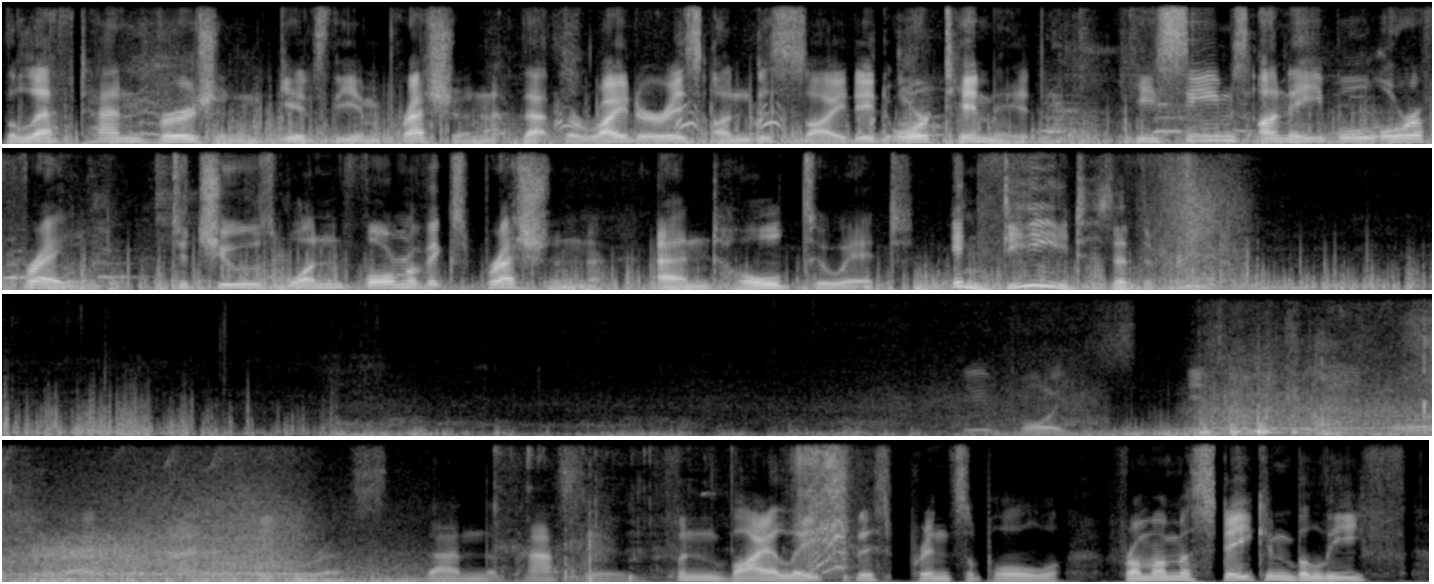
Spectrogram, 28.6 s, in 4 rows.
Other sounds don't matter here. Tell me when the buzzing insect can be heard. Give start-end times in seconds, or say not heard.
20.2-23.1.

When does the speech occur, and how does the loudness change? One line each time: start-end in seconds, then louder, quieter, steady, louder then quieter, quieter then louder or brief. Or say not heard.
0.0-13.2 steady
19.1-28.3 louder.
